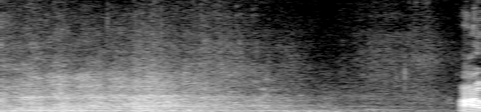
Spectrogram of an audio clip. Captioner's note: laughter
